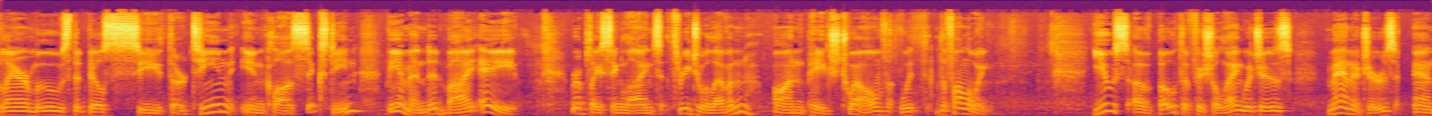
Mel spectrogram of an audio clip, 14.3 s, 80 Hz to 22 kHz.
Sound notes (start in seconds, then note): 1.5 speaking French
